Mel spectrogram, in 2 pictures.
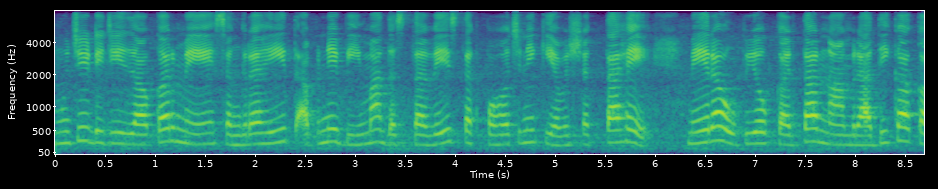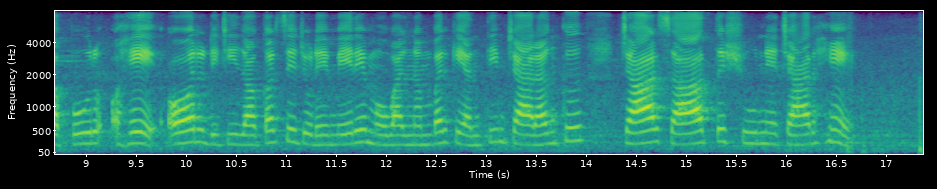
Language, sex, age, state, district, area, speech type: Hindi, female, 30-45, Madhya Pradesh, Harda, urban, read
